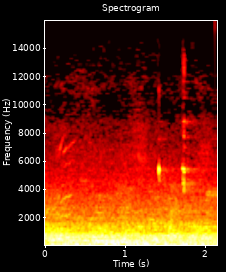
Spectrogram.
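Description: Steady crowd hubbub, many voices talking at once, echoing in a large, busy indoor hall.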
